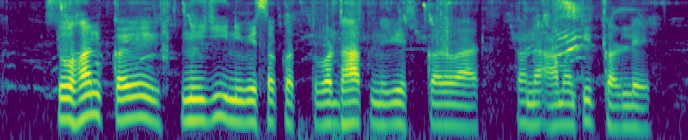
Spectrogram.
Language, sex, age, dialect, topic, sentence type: Magahi, male, 25-30, Northeastern/Surjapuri, banking, statement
